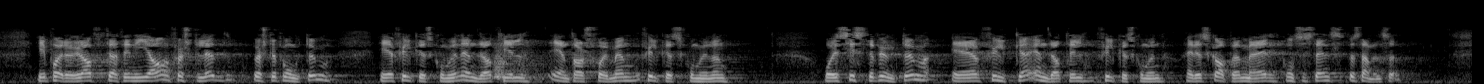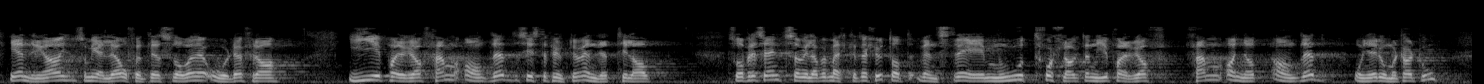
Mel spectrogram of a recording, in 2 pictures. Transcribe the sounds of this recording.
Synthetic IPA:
ɪpʰɑɾɑɡɾɑːft̪ʰɾɛt̪ːɪniːɑːfœʂʈəlɛd̪ | fœʂʈəpʰʊŋkt̪ʉmɛɾfʏlkəskʰʊmʉːnɛnd̪ɾɑt̪ʰɪleːənt̪ʰɑːʂfɔɾmənfʏlkəskʰʊmʉːnən | ɔɪsɪst̪əpʉŋk̚t̪ʉmɛɾfʏlkəʔɛnd̪ɾɑt̪ʰːɪlfʏlkəskʰʊmʉːnhæɾəskɑːpəmeːɾkʰʊnsɪst̪ɛnsbəst̪ɛmːəlsə | ɪɛnd̪ɾɪŋɑsɔmjɛlːəɾɔfənt̪lɪheːt̪sloːʋənɛuːɖəfɾɑ | iːpʰɑɾɑɡɾɑːfːɛmːɑːnt̪leːd̪sɪst̪əpʰʉŋkt̪ʉmɛnd̪ɾət̪ʰːɪlɑʋ | sɔpʰɾɛsɪd̪ɛnt̪sɔʋɪljæbəmæɾkət̪ɪlʂɭʉt̪ːɑt̪ʋɛnst̪ɾəɛɾɪmuːt̪fɔʂɭɑːɡt̪ʰɪɛnːyːpʰɑɾɑɡɾɑːf | fɛmɑnt̪leːd̪ | ʉnːəɾʊməʈʰɑːlʈ̪ʰuː

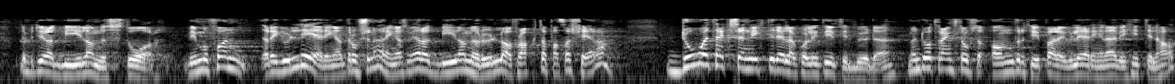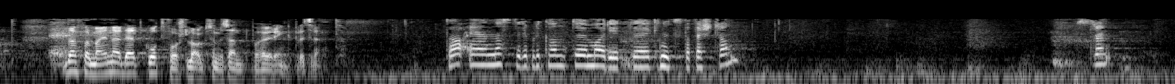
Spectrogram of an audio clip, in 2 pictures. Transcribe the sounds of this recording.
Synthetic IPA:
d̪ɛbət̪ʰyːɾɑt̪biːlɑnːəst̪oːɾʋɪmɔfoːɛnɾɛɡʉleːɾɪŋɑd̪ɾʊʂʊneːɾɪŋɑsɔmjœɾɑt̪̚biːlɑnːəɾʉlːɑɾɔfɾɑkt̪ɑpʰɑsɑʂeːɾɑ | d̪oːæt̪ʰɛksɛnʋɪkt̪ɪd̪eːlɑʋkʊlɛk̚t̪iːʋt̪ʰɪlbʉːd̪əmɛnd̪oːt̪ʰɾɛŋsd̪ɛɔksɔʔɑnd̪ɾət̪ʰyːpəɾɑɾɛɡʉleːɾɪŋəd̪æɾʋɪɦɪt̪ʰːɪlhɑt̪ːd̪æɾfɔɾmæɪnəɾjæd̪ɛæɾɛt̪̚ɡɔt̪ːfɔʂɭɑ̰ːɡsɔmɛsɛnt̪pʰɔhœʏɾɪ̰ŋpʰɾɛ̰sɪd̪ɛ̰nt̪ | d̪̥ɑʔænɛst̪əɾɛplɪkʰɑnt̪mɑɾɪt̪kʰnʉt̪st̪ɑt̪əʂt̪ɾɑn

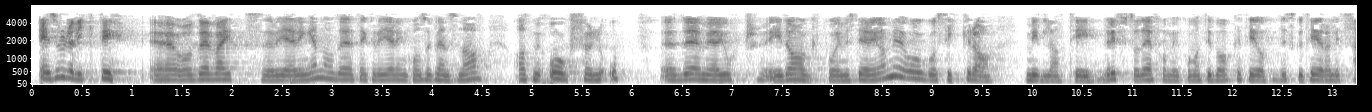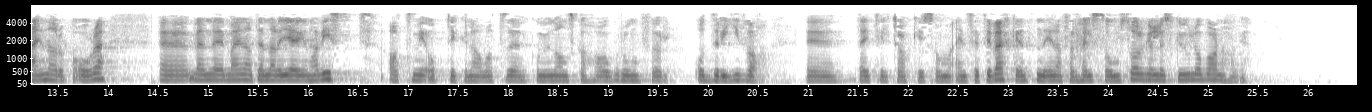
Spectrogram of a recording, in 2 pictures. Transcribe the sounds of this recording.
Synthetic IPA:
jɛɡt̪ʰɾʉːɖ̪ɛʋɪkt̪ɪ | ɔd̪ɛʋæɪt̪ɾɛjeːɾɪŋənɔd̪ɛt̪ʰɛkːəɾɛjeːɾɪŋənkʰʊnsəkʰʋɛnsn̩ɑʋ | ʔɑt̪mɪʔoːɡfœlːəɾʔʊpː | d̪ɛmɪhɑɾjʊʈːɪ̰d̪ɑːɡpʰɔɪnʋɛst̪eːɾɪŋɑɾmɛoːɡɔsɪkɾɑ | mɪd̪ləʈʰɪld̪ɾɪft̪ɔd̪ɛfɔɾmɪkʰɔmːət̪ʰɪlbɑːkət̪ʰɪlɔd̪ɪskʉt̪ʰeːɾəlɪt̪ːsæɪnɑɾəpʰɔ̰ʔoːɾə | mɛnjæmæɪnəɾɑt̪d̪ɛnːəɾɛjeːɾɪŋənhɑɾʋiːst̪ɑ̰t̪mɪʔɔpt̪ʰʏkːənɑʋɑt̪kʰʊmʉːnən̩skɑɦɑːɡɾʊmːfɔɾ | ʔɔd̪ɾiːʋə | d̪æɪt̪ʰɪlt̪ʰɑːkəsɔmæ̰ɪnsɛt̪ʰːɪʋæɾkːəɛnt̪n̩ɛɪnːɑfɔɾɦɛlsəʊmsɔɾɡɛlːəʂkʉːləɔbɑːɳəhɑːɡə

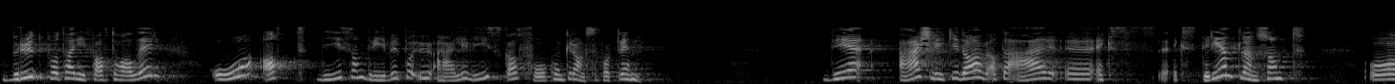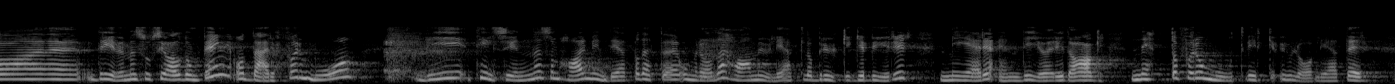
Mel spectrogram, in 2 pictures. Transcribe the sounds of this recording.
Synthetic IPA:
bɾʏd̪ːpʰɔt̪ʰɑɾɪfɑːʋt̪ʰɑːləɾ | ʔɔʔɑt̪d̪ɪsɔmd̪ɾiːʋəɾpʰɔʔʉʔæːɭɪʋiːsːkɑlfoːkʊŋkʉɾɑŋsəfɔʈːɾɪn | d̪ɛʔæʂɭiːkɪd̪ɑːɡɑ̰t̪̚d̪ɛ̰ʔæɾɛ̰kɛ̰kst̪ɾeːmt̪lœnsɔmt̪ | ɔ | d̪ɾiːʋəmɛsʊsɪɑːld̪ʊmpɪŋɔd̪æɾfɔɾmɔ | d̪ɪt̪ʰɪlsyːnənəsɔmɦɑɾmʏnd̪ɪheːt̪̚pʰɔd̪ɛt̪ːəɔmɾoːd̪əɦɑːmʉːlɪhḛːt̪ʰːlɔbɾʉːkəɡɛbyːɾəɾ | meːɾəʔɛnd̪ɪjøːɾɪd̪ɑːɡ | nɛt̪ːɔpfɔɾɔmuːt̪ʰʋɪɾkəʔʉloːʋlɪheːt̪əɾ

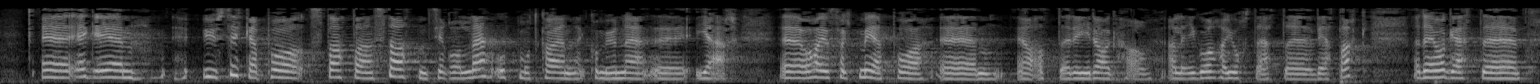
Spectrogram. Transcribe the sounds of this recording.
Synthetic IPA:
ɛɡæɾ | ʉːsɪkːəɾpʰɔst̪ɑːt̪ɑst̪ɑːt̪n̩sɪnɾɔlːəʊpːmʊt̪kʰɑːɛnkʰʊmʉːnəjæ̰ːɾ | ɔɦɑɾjʊfœlt̪mɛːpʰɔ | jɑːʔɑ̰t̪d̪ɛɪd̪ɑːɡhɑ̰ɾɛ̰lːəɪɡoːɾhɑɾjʊʁt̪̚d̪ɛɛt̪ʋeːt̪ʰɑːk | d̪ɛæɾoːɡæɪt̪

